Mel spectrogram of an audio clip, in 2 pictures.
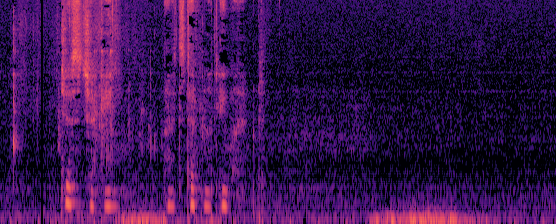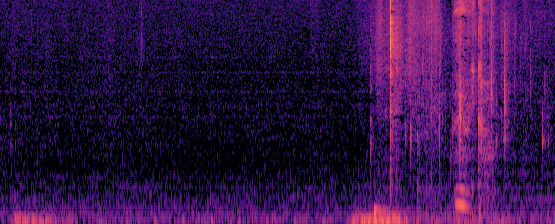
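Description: A young woman whispers softly close to the microphone.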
